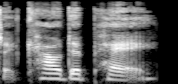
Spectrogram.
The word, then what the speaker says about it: qaug dab peg: Qaug dab peg, literally, the spirit catches you and you fall down. The Hmong term for epilepsy is pronounced qau de pei.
